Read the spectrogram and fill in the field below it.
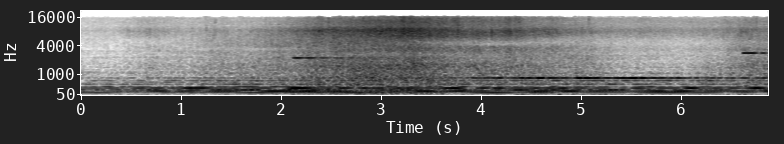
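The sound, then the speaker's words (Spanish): Steady, broad wash of ocean surf rolling against the shore, a continuous soft roar that swells gently, with faint low tonal hum beneath and no voices. “Inhalas y el mar besa la orilla.”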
